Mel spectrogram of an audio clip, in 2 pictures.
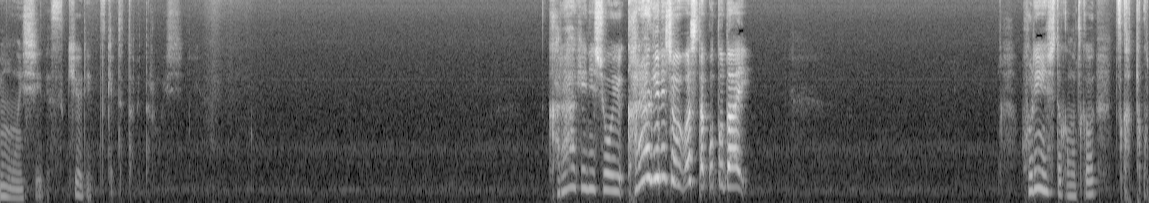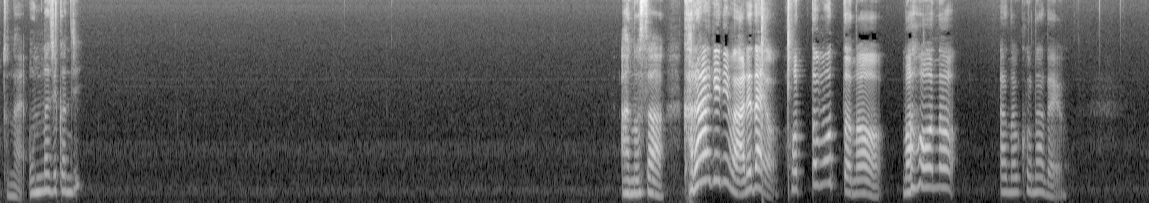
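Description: A young woman speaks with animation close to a microphone, in bursts with pauses.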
